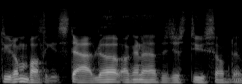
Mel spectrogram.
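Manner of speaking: ordinary talk, nothing marked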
